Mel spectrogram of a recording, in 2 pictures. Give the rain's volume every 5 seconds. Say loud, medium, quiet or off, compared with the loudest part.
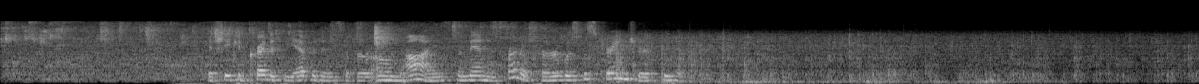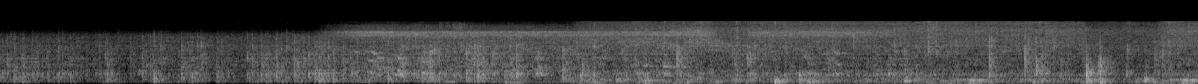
loud, loud, medium, loud, loud.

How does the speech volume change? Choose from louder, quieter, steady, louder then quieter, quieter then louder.
steady.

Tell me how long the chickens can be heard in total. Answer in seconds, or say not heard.
6 s.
